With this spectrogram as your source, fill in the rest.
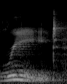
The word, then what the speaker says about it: read: And another one, which you could say is the same for all 3, but be careful of the pronunciation, is read. The spelling is the same, but the pronunciation does change.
